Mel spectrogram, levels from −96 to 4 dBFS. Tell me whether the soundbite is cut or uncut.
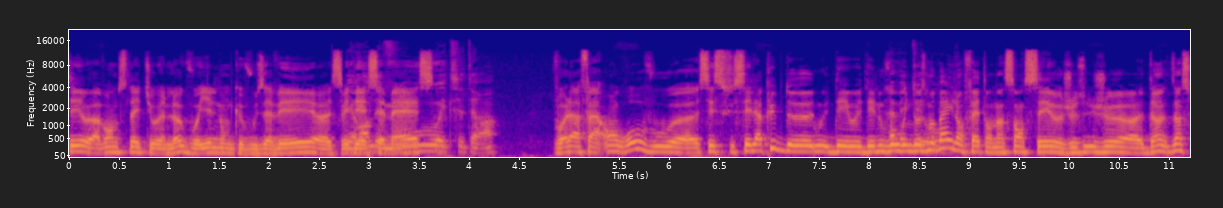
cut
